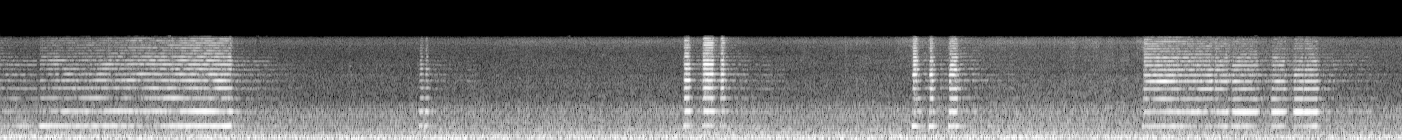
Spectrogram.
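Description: Car horn honking in a series: one long blast of about two seconds, a single short beep, a quick double toot, a quick triple toot, then a long blast broken by two brief gaps near the end. A steady low rumble runs underneath.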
